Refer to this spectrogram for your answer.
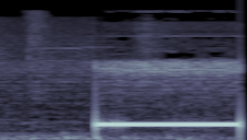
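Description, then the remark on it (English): After a brief moment of quiet background noise, the ringback tone of an outgoing phone call to a rehab facility starts abruptly and holds as a loud, steady, unbroken tone until the end. “Now it's probably ringing, and he's like, huh?”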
